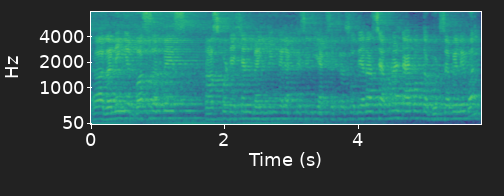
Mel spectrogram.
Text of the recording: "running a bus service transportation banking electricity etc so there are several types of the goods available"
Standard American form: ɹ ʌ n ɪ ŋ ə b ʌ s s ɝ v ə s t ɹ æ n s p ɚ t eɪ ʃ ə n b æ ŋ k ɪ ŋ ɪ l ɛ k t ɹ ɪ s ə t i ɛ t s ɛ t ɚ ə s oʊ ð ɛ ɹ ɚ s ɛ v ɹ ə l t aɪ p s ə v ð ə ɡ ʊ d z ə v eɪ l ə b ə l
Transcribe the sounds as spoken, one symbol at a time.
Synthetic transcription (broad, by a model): ɹ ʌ n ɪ ŋ ə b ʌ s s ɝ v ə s t ɹ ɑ n s p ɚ t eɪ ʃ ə n b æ ŋ k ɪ ŋ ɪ l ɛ k t ɹ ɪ s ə t i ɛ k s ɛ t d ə s oʊ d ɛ ɹ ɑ s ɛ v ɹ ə n t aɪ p ə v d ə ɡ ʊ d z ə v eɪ l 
